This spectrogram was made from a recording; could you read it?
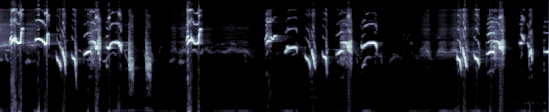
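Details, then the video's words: White-rumped shama singing continuously, used as a prompt for a lazy juvenile: high whistled notes, upward flicks and sharp clicks in dense phrases, broken by short pauses. "suara kacer gacor ngeplong pancingan kacer malas trotol menjadi gacor"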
